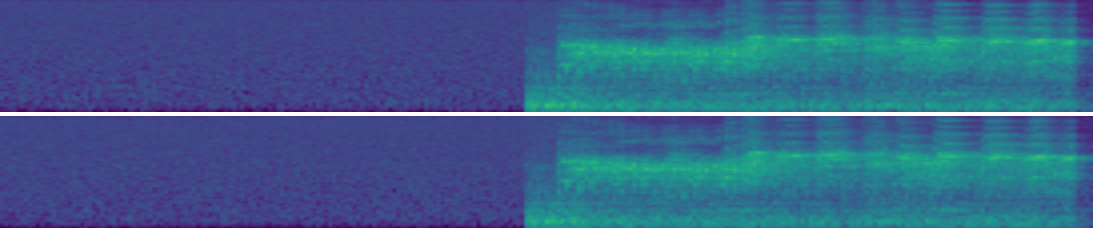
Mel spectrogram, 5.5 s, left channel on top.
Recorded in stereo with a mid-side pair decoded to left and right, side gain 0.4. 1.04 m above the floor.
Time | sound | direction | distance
2.6 | a bird | 10° left | 0.6 m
